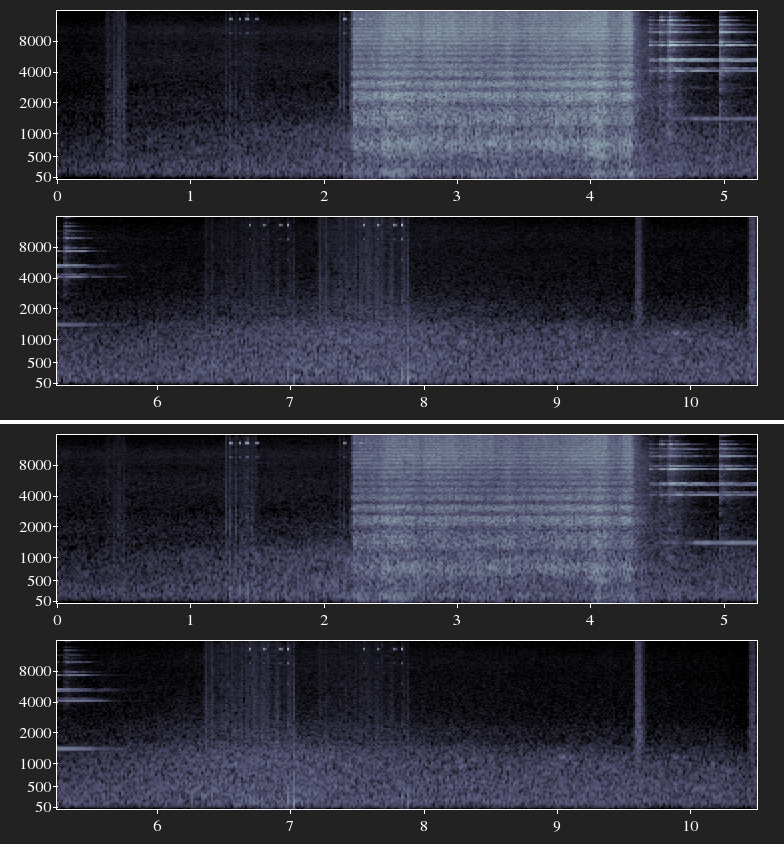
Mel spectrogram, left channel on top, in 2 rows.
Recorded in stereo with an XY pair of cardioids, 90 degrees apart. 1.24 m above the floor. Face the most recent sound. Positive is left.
turn(degrees=65)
